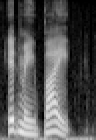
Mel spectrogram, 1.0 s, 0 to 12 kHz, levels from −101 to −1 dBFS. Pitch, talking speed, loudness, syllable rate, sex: 195 Hz, 190 wpm, -15 LUFS, 5.1 syllables/s, female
